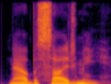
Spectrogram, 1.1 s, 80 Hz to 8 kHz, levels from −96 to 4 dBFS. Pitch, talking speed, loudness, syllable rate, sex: 115 Hz, 160 wpm, -16 LUFS, 5.3 syllables/s, male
